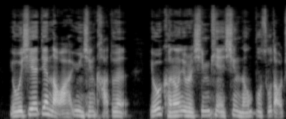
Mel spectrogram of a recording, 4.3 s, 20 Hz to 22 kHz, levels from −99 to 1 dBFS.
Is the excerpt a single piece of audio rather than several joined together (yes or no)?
yes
